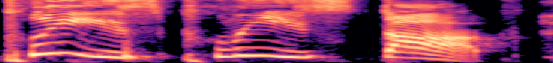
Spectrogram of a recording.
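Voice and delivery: high pleading whine; mock pleading. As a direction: beg to stop, hammed-up. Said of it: "he's like".

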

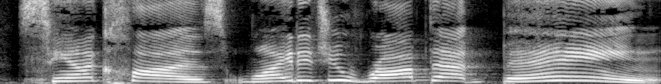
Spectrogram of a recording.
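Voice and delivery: put-on high, slow, childlike quaver; little boy, shaky voice. A little boy at church asking Santa about the robbery, shaky and high. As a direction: plead like a frightened small boy. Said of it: "cried out in a shaky voice".

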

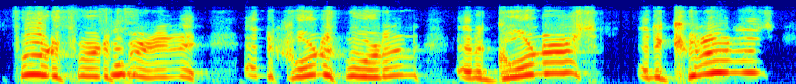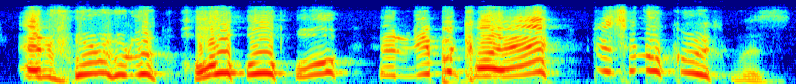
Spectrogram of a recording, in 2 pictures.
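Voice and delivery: mock Swedish babble. Mock Swedish gibberish rant.

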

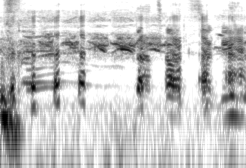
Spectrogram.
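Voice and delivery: high, very slow, put-on voice; mock announcer voice. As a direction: drawl it out, high and silly. Mock verdict on the caw.

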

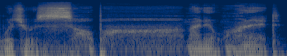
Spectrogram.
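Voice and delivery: slow breathy whisper. Real, not acted. Whispered aside.

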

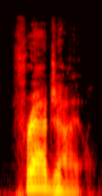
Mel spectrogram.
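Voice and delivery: "fragile" with the second syllable like "aisle", low and soft; long-I pronunciation. Real, not acted. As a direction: say "fragile" to rhyme with "tile". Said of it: "Are you a fragile or fragile?".

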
